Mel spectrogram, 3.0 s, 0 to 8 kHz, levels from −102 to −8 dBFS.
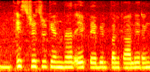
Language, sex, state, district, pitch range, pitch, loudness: Hindi, female, Bihar, Araria, 200-220 Hz, 205 Hz, -22 LUFS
